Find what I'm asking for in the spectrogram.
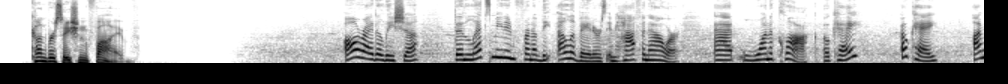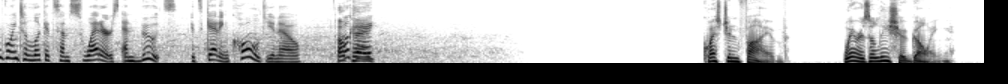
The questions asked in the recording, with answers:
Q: Where is Alicia going?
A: Oh, Beth, isn't there a good clothing store on the first floor?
